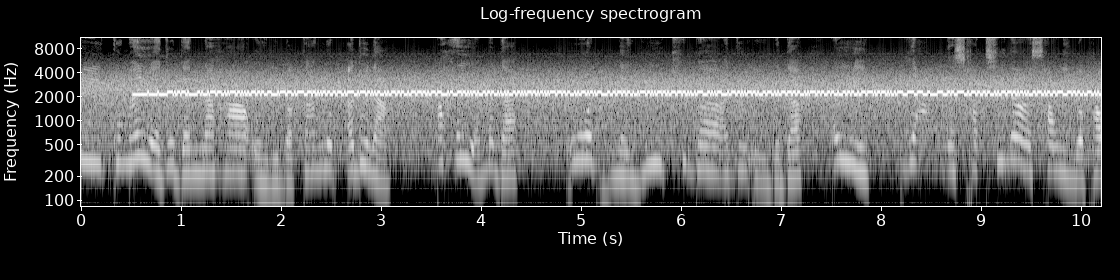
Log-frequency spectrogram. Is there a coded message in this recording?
Yes: RTTY (75 baud, 170 Hz shift) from 0.5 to 10.2 s, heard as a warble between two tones, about 2200 Hz centre, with radio static and speech in Manipuri. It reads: GENERALMENT SINTERCALA AMB SULFUR DE CADMI PER A FORMAR UNA CELLULA FOTOVOLTAICA DUNIO …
